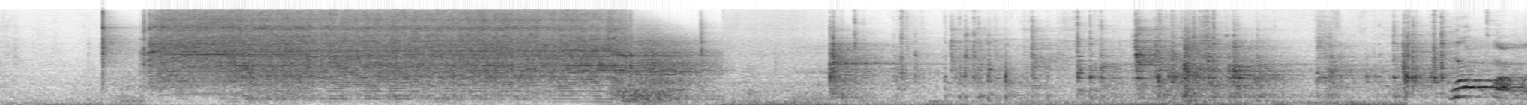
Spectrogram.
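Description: A power tool runs steadily for about three seconds, driving in an exhaust heat-shield or hanger bolt. It is followed by scattered short clicks and knocks of tools and hardware.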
